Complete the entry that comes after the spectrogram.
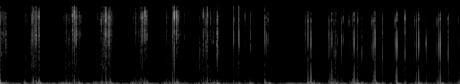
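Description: Long pink and black acrylic press-on nails have the tips of one hand scratching and tapping the nails of the other hand up close. A quick, steady run of dry, bright clicks and scratchy swipes comes through, each one short with no ring, the taps packing closer together in the second half.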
